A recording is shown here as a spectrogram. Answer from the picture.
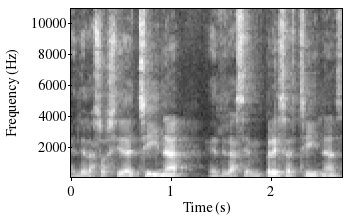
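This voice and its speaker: Somewhat breathy, a man with medium pitch and fairly even intonation talks at a moderate pace. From Argentina. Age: 60s. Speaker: economist and China scholar. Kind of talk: interview. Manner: halting, many filler pauses.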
